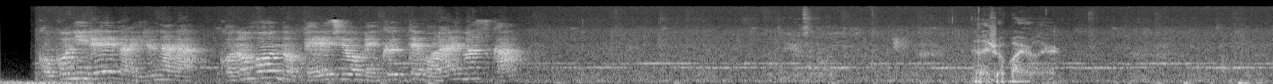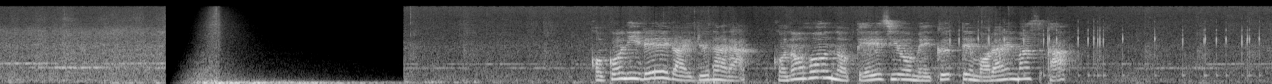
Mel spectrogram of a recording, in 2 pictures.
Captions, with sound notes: koko ni rei ga irunara, kono Moto no pēji o mekutte moraemasu ka *Whispering* You hear the police? *Whispering* Yeah they drove by earlier. koko ni rei ga irunara, kono Moto no pēji o mekutte moraemasu ka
